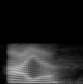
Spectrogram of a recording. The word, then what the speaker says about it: Aiya: Aya. – And how do you spell that? – A-I-Y-A.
